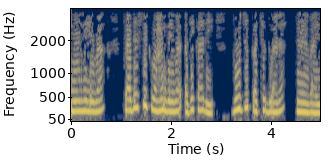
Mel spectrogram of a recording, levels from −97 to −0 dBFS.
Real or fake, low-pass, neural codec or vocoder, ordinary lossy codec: real; 3.6 kHz; none; none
